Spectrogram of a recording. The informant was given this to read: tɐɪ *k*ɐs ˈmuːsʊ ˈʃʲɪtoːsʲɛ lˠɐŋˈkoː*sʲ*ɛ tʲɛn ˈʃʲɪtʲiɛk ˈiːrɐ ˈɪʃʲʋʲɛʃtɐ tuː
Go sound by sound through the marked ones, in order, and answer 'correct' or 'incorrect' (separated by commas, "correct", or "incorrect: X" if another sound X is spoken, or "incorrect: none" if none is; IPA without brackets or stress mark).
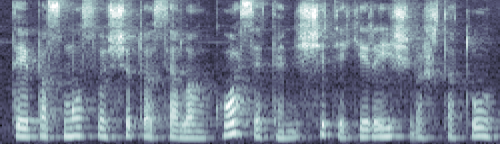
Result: incorrect: p, correct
